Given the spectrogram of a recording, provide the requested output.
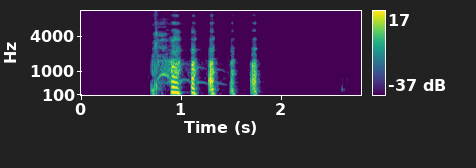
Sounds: Laughter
